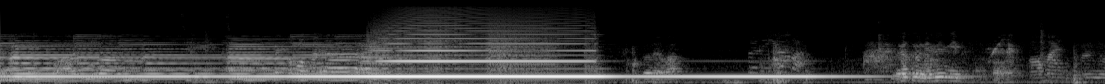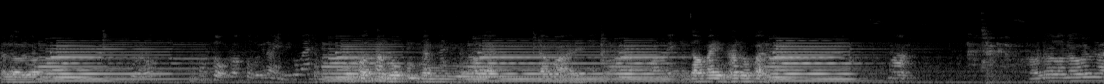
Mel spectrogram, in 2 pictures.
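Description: Amplified electric guitar: a held note rings out, swelling loud around four seconds in and fading out, then chords strummed in short repeated phrases.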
